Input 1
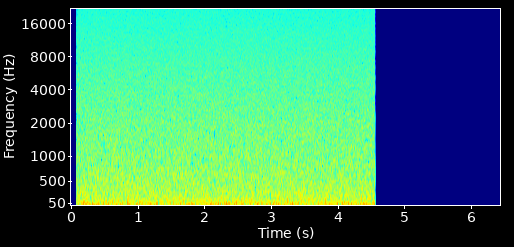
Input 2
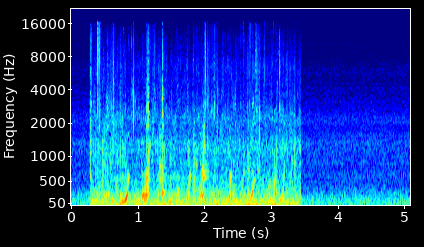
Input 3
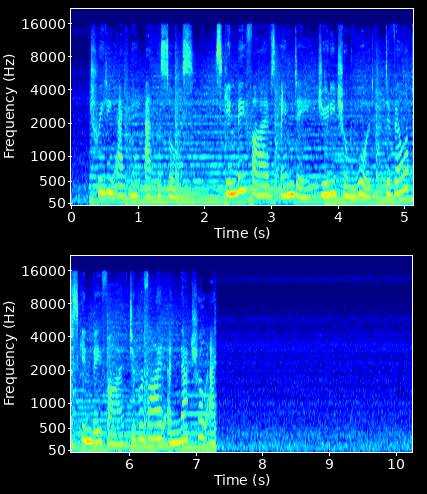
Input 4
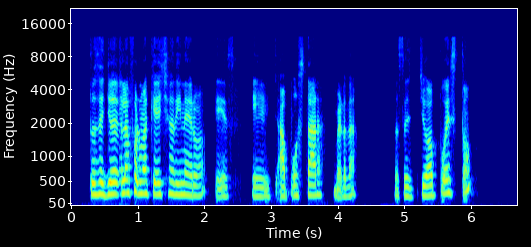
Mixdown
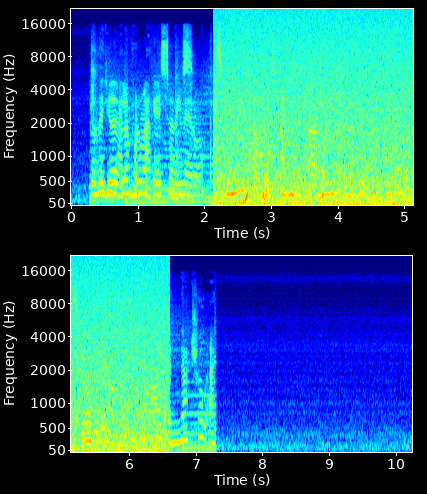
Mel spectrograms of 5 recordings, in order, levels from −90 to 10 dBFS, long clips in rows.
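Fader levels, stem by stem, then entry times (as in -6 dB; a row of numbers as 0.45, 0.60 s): -3.0, -4.0, +2.0, +2.5 dB; 2.05, 1.80, 0.00, 0.00 s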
